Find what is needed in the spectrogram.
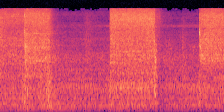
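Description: Roll-winding machine running on black plastic mesh: a steady mechanical noise with several sharp knocks and a hiss that stops about three seconds in.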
